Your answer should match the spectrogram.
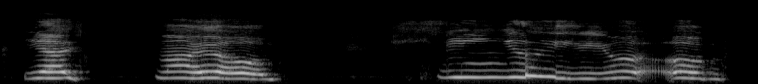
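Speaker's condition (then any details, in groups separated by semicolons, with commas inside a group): Cerebral palsy; speech affected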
